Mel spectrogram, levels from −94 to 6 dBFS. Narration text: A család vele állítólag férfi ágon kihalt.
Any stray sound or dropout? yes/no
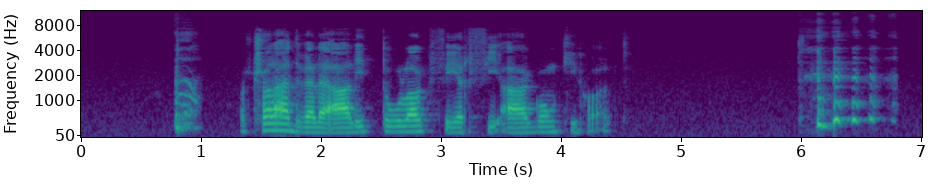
yes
